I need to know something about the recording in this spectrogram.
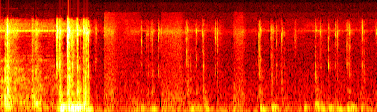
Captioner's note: keyboard clicks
